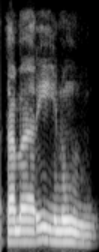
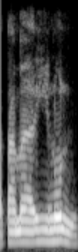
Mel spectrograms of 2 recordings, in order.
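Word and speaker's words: تمارينُ: Tamarinu bacanya tamarinu. Ulang-ulang lagi ya. Tamarinu. Enggak boleh antum mengatakan apa? Tamarinun enggak boleh.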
